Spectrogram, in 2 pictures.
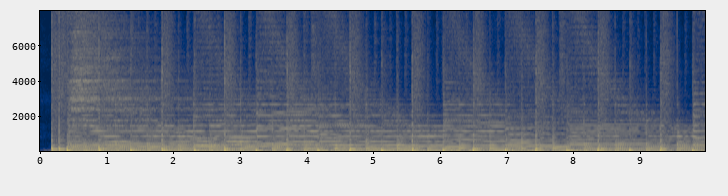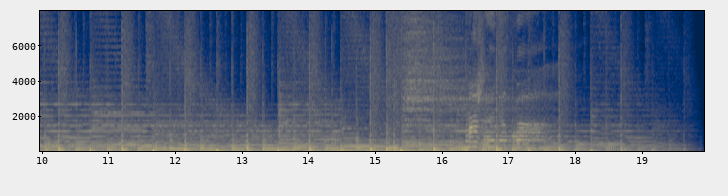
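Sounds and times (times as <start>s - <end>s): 
galactic disco music: 0.4s - 19.4s.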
